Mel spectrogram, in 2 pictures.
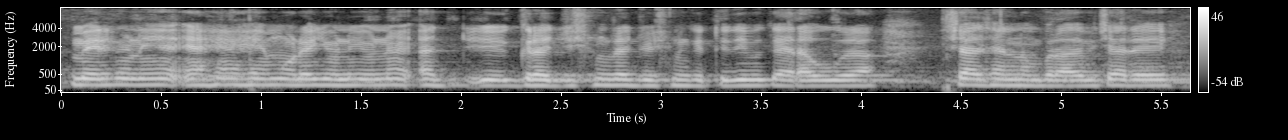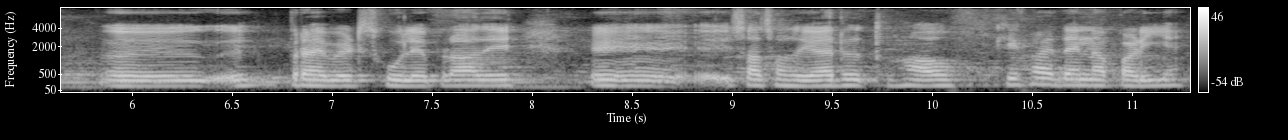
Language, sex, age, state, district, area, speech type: Dogri, male, 18-30, Jammu and Kashmir, Samba, rural, spontaneous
